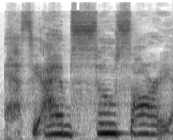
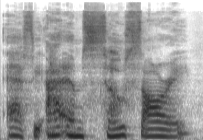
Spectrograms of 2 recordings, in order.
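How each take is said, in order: First: High loud panicked "Essie, I am so sorry"; frantic apology. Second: Said in the usual way. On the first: A narrator's reading. Boy panicking after being pushed away, frantic apology. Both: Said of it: "he repeated".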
